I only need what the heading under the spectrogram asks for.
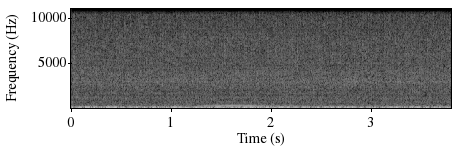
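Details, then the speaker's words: Chevy Express V8 at idle, scanner showing 40 misfires on cylinder 1; the misfire occurs only at idle and persisted after injector and coil swaps. Low idle with an uneven stumble about every second over a steady rumble, traced to a loose injector 1 connector. "But if you can see, right here a misfire, 40 misfire until now, the cylinder number 1. Let me push the gas a little bit. I have a misfire only when this idle."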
